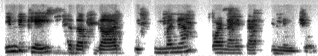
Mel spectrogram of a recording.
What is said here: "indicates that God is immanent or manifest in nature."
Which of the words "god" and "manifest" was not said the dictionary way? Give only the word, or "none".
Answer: manifest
